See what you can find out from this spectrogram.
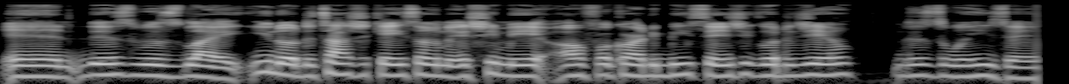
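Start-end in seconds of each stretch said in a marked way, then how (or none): none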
